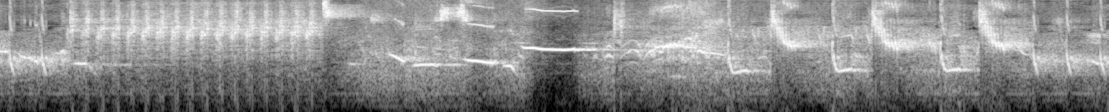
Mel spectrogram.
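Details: Loud songbird singing energetically, with rapid high buzzy trills, sharp rising and falling whistled notes and quick chattering phrases, over a steady low hum.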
